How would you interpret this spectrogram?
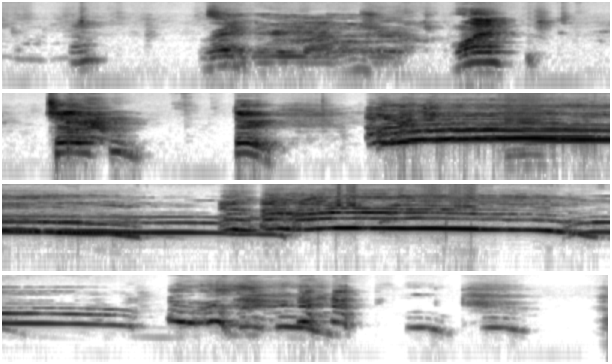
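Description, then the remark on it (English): A man howls like a dog, imitating it with long, loud, wavering howls that rise and fall for several seconds, preceded by short bursts of voice and followed by brief talk. “If I may, if you're going to howl at the moon this morning, please be careful.”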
